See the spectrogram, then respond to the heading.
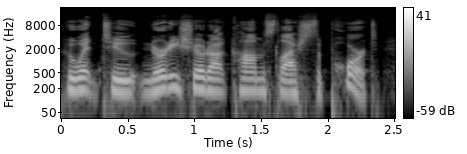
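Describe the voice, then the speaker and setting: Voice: mid-range voice, steady tone, normal speed, no echo, studio quality. A podcast host talking earnestly and articulately in a question-and-answer discussion.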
